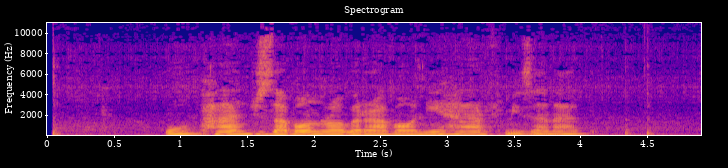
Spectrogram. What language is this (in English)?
Persian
